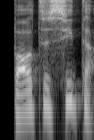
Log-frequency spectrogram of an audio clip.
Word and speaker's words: Bautista: Bautista. I say it that many syllables.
